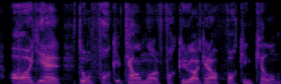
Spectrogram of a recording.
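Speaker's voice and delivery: hammed-up rant from a raging dad; mock angry dad. Son imitating his furious dad's threat, mock angry shout.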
